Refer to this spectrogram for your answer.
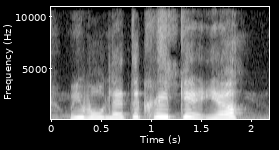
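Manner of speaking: very high put-on falsetto character voice. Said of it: "I'm working on my voice".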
